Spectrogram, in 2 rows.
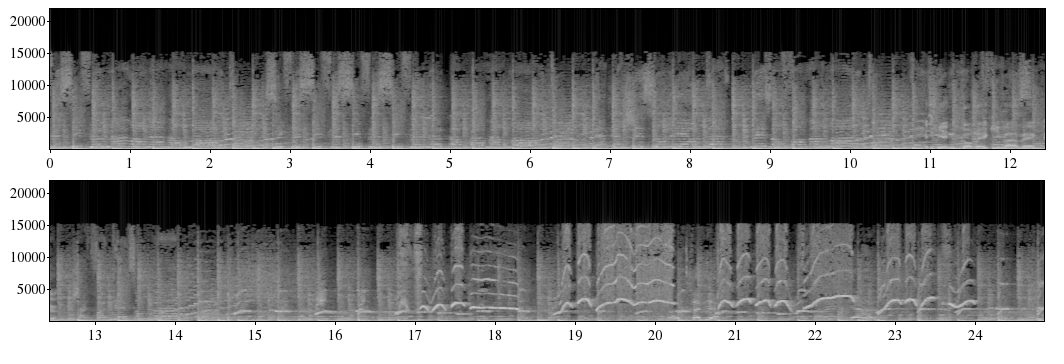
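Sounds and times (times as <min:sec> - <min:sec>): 
loud pop music with a steady thumping beat: 0:00.0 - 0:24.8
speech: 0:11.2 - 0:12.8
audience in a hall whistling along to a song: 0:14.0 - 0:24.8.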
